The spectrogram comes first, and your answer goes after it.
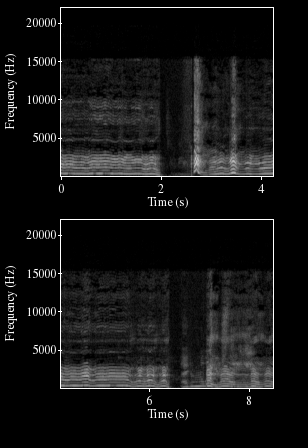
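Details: Pet dog upset that another dog wants to get on the bed, 'talking' in long, wavering, howl-like whines that rise and fall in pitch. Two long phrases are broken by brief sharp yelps, then a lower, drawn-out whine follows.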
